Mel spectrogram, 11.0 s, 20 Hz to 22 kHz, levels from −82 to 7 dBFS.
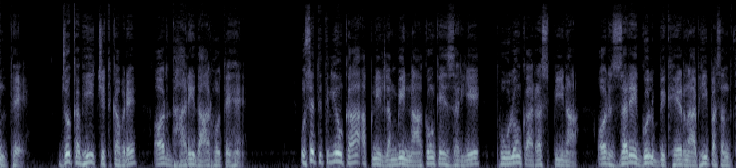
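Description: A speech clip that sounds swirly, smeared and hollow from start to finish, with consonant attacks blurred. That is likely generation loss: about seven lossy passes, consistent with Opus near 48 kbit/s, each requantising on a shifted frame grid so noise accumulates.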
